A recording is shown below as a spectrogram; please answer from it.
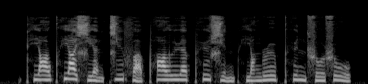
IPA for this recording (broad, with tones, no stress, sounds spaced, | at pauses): pʰ j ɑ˧˥ ʊ̯ pʰ j ä˥˩ ɕ j ɛ̰˨˩ n t͡ɕ i˥ f ä̰˨˩ pʰ ɑ˥ ʊ̯ l ɥ ɛ˥˧ pʰ y˥˩ ɕ ḭ˨˩ n pʰ j ɑ˦ ŋ ɻ ɻ̩˥˧ pʰ y˥˩ n ʂ u˧˥ ʂ u˥˩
